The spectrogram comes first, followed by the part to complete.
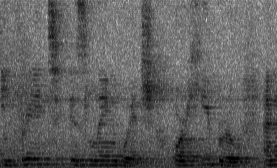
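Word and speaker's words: עברית: one word to the next because I'm bedrich pronounced ibrit is language or Hebrew and a state of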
